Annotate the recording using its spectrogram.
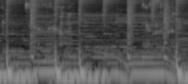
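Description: Liquid brush cleanser poured from a plastic bottle into the water-filled glass bowl of a StylPro brush cleaner, dripping and trickling under background music with a steady beat.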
